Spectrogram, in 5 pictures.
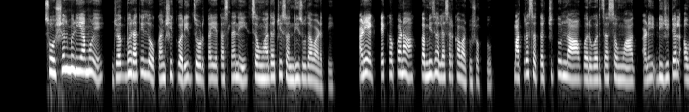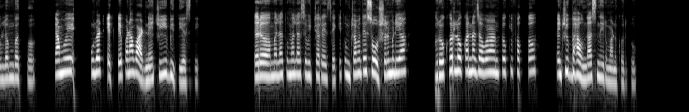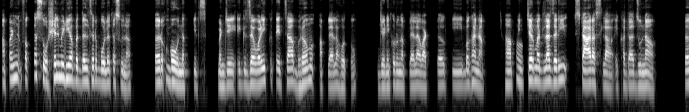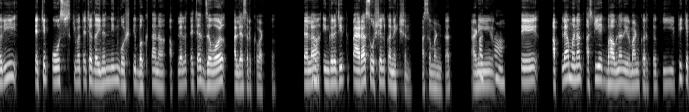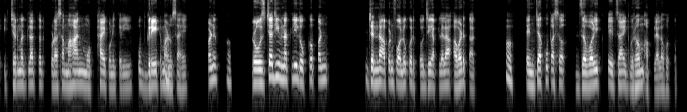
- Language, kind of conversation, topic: Marathi, podcast, सोशल मीडियामुळे एकटेपणा कमी होतो की वाढतो, असं तुम्हाला वाटतं का?
- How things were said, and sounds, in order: tapping; in English: "पॅरासोशल"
